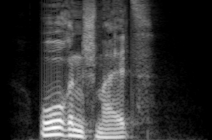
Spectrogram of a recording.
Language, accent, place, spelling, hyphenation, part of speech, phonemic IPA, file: German, Germany, Berlin, Ohrenschmalz, Oh‧ren‧schmalz, noun, /ˈʔoːʁənˌʃmalts/, De-Ohrenschmalz.ogg
- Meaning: earwax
